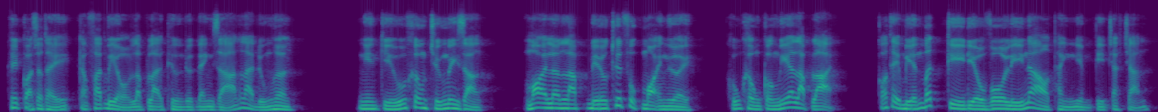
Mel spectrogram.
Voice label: narration; Vi Sao Ban De Tin Mot Dieu Khi Nghe No Lap Lai Nhieu Lan; StickerMan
